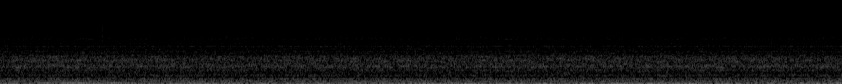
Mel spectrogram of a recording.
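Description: A crochet hook clicks softly against yarn.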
